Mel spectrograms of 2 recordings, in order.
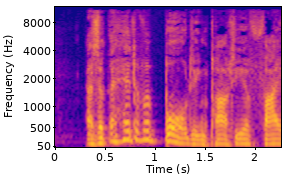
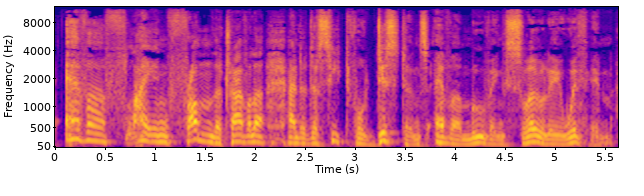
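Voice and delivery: ordinary delivery, nothing marked

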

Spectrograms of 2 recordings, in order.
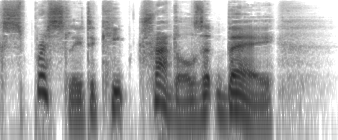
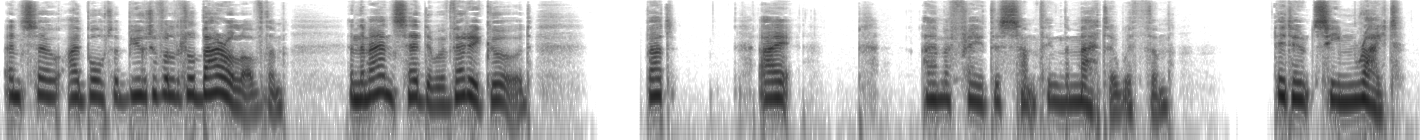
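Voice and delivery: put-on much higher, worried young wife; anxious Dora; 12 semitones higher than usual. A narrator's reading. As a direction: confess the bad oysters nervously. Dora's voice in the story.

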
